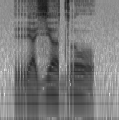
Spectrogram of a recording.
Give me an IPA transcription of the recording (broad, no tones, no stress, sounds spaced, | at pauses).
rʲ æ zʲ ɜ d r ʊ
